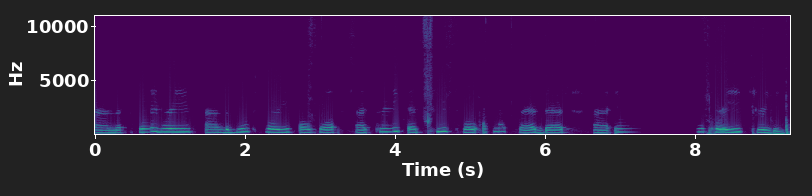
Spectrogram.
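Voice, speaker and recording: A quiet woman's voice, high in pitch with ordinary pitch variation, at a very slow pace with long, frequent pauses. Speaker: debate club participant. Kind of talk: debate argument. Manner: halting. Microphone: far from device, too quiet.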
